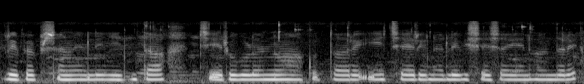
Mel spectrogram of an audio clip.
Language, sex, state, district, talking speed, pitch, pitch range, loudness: Kannada, female, Karnataka, Dakshina Kannada, 125 wpm, 220 Hz, 220-225 Hz, -16 LUFS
